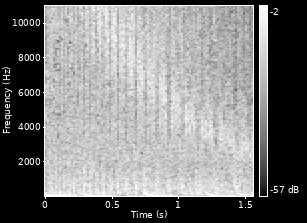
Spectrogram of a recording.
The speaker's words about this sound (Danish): Den forkerte lyd lyder sådan her.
